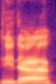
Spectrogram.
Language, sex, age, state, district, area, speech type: Bodo, male, 45-60, Assam, Baksa, urban, spontaneous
